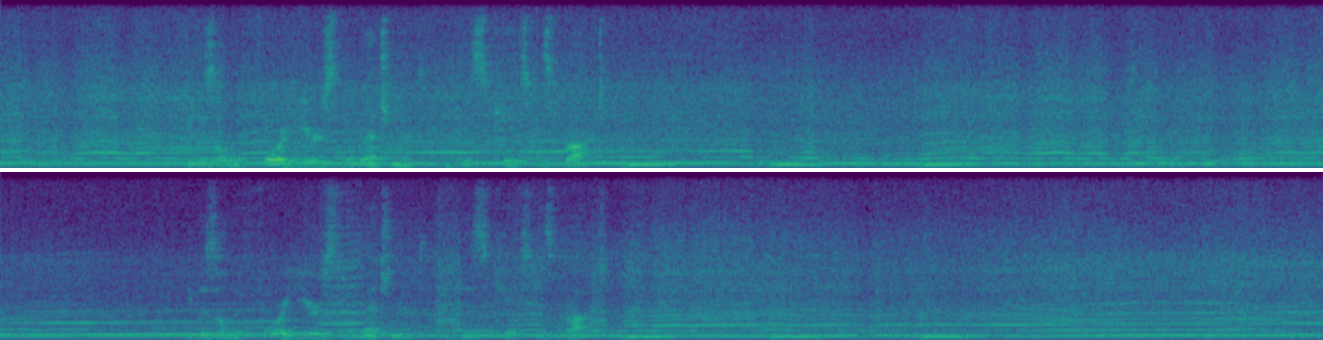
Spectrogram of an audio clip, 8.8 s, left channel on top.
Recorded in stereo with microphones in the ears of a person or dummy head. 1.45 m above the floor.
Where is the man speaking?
60° left (ahead or behind), 1.1 m.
